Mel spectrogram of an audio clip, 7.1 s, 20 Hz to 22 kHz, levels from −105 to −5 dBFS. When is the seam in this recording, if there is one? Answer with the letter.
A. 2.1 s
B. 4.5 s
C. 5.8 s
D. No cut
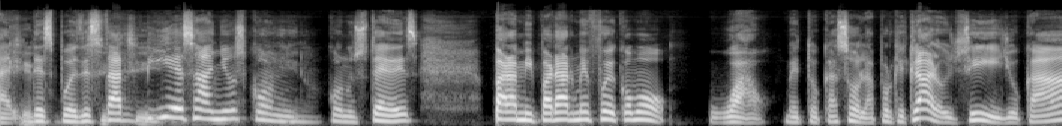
D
